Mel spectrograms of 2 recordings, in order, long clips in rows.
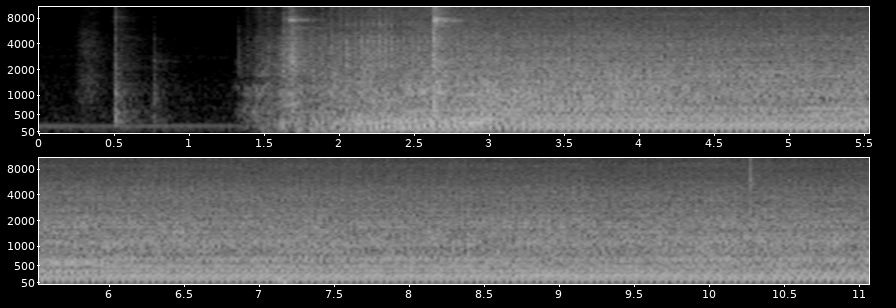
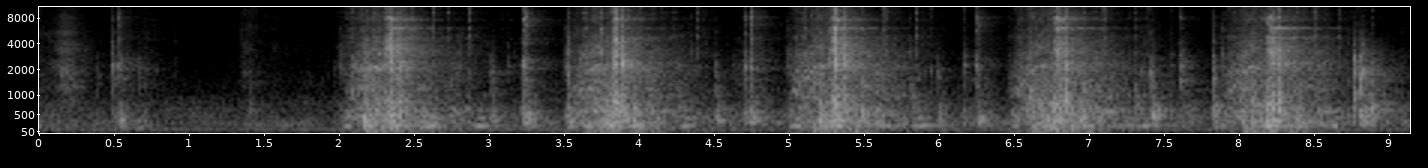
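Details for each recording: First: Generac G1000 750 W portable generator, no history, started first pull; steady even buzz with no hunting or misses, 132 volts at 60.5 Hz; normal running, though the carburetor remains an issue. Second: Generac G1000 750 W generator, no history, ignition on, fuel valve turned, choke on then off: five recoil pulls spinning without firing; no signs of life despite enough fuel in the tank; carb needs removal and cleaning.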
